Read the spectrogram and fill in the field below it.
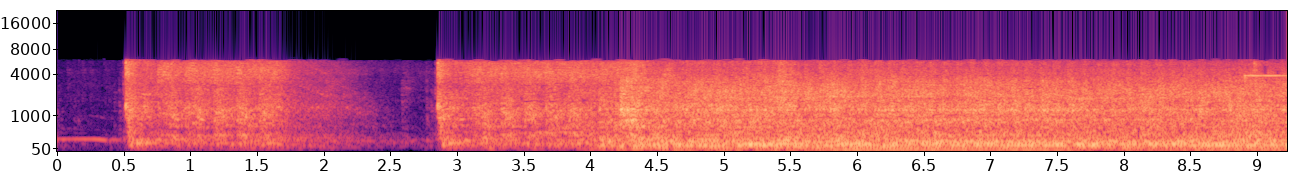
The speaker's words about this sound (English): This is the sound of my grandpa starting his... tractor.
